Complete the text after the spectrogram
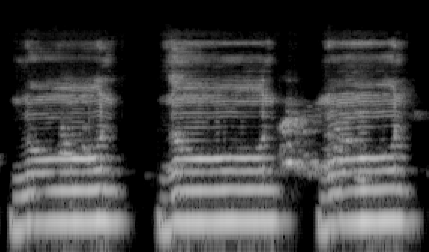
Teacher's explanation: নুন হরফ উচ্চারণ করার সময় নাকে যাবে এবং ঠোঁট গোল হবে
